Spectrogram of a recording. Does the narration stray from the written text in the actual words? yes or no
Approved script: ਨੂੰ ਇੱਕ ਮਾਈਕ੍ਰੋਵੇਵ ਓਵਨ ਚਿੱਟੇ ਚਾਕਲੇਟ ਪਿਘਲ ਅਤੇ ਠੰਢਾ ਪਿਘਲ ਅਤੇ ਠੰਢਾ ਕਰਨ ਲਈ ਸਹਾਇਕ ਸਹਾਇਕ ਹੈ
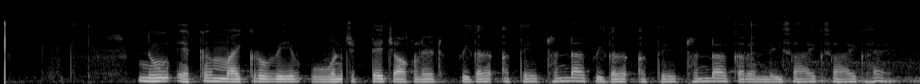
no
